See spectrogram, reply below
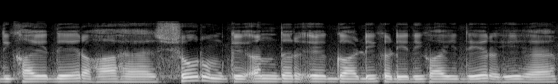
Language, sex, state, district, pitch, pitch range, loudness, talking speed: Hindi, male, Haryana, Rohtak, 130 Hz, 125-135 Hz, -13 LUFS, 150 wpm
